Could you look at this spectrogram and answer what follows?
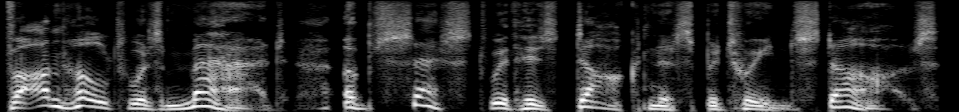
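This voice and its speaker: A man's voice: medium pitch, wildly swooping pitch, slow, breathy edge, dry recording, studio quality, exaggerated voice. A man voicing an irritable, dismissive archaeology professor in a mystery audiobook. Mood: scornful. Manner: snappish, dismissive.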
